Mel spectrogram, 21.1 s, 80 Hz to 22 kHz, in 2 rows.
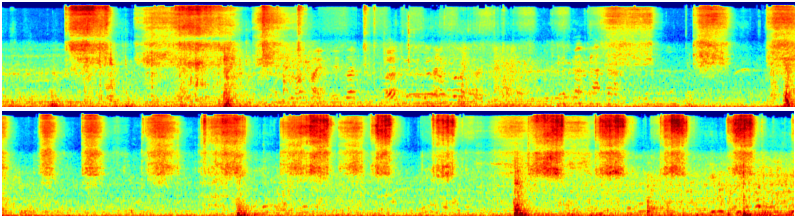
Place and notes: maybachufer, wochenmarkt, fischstand - fischstand, marktende, strassenkehrer
09.09.2008 20:15
fischstand weg, arbeiter kehren die strasse
fish stand gone, workers cleaning the street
